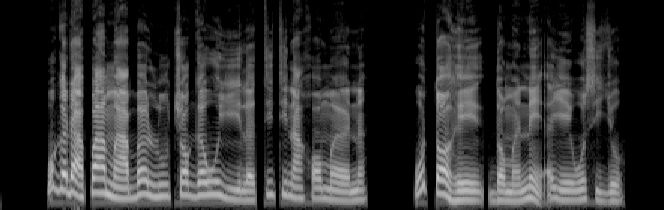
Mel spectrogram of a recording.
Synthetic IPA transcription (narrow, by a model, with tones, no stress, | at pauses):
wo˦ɡɛ˦ɖɛ˦a˨ɸɛ˦a˨mɛ̃˨a˨bɛ˦lu˦t͡ʃɔ˦ɡɛ˦wo˦ji˨lɛ˨t̪i˦t̪i˦nã˨xɔ˦mɛ̃˨ɛ˨nɛ̃˦ | wo˦t̪ɔ˦ɦe˨d̪ɔ˨mɛ̃˨nɛ̃˦˨ʔḛ˦jɛ˦wo˦si˨d͡ʒo˦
